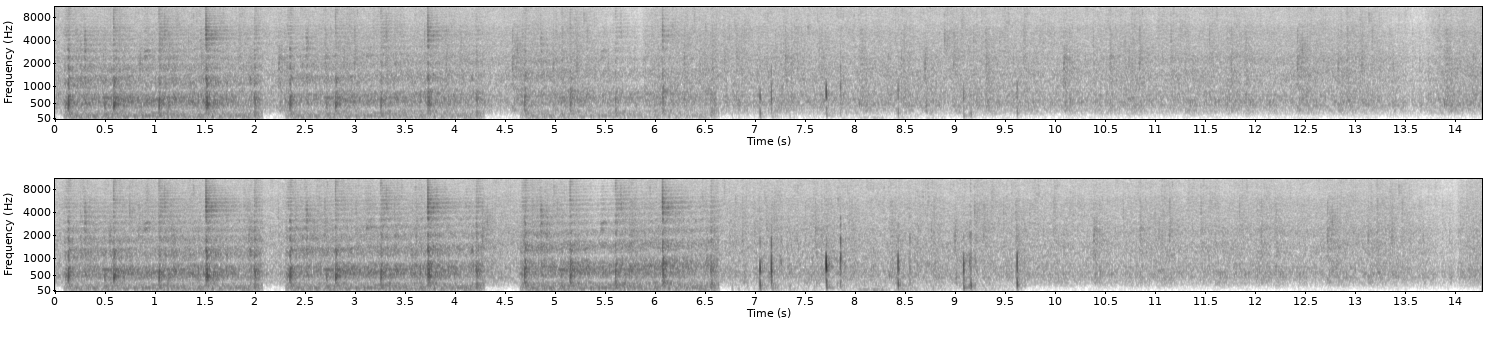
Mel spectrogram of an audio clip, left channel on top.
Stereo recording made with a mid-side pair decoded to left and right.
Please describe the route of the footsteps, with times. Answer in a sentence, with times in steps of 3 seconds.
In this clip you hear the footsteps in the centre from 0 s, on the right from 3 s and not at all from 12 s.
